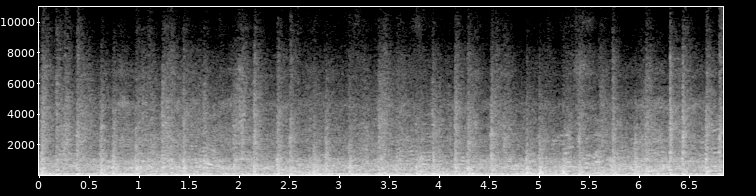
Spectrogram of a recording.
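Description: Running noise inside a moving PT INKA-built passenger coach: a steady rumble of the wheels on the track with many quick clicks and rattles throughout.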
